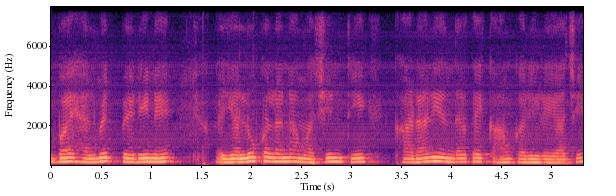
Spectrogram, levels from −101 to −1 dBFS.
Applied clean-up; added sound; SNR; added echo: none; none; none; none.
